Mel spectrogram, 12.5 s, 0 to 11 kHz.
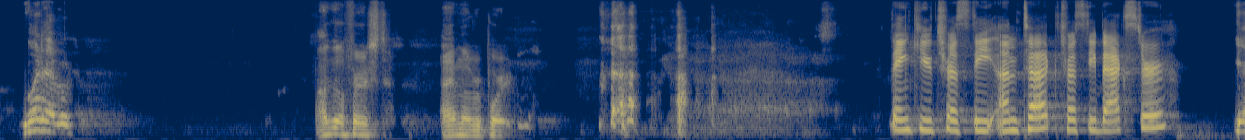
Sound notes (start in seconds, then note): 6.4 and members laughs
